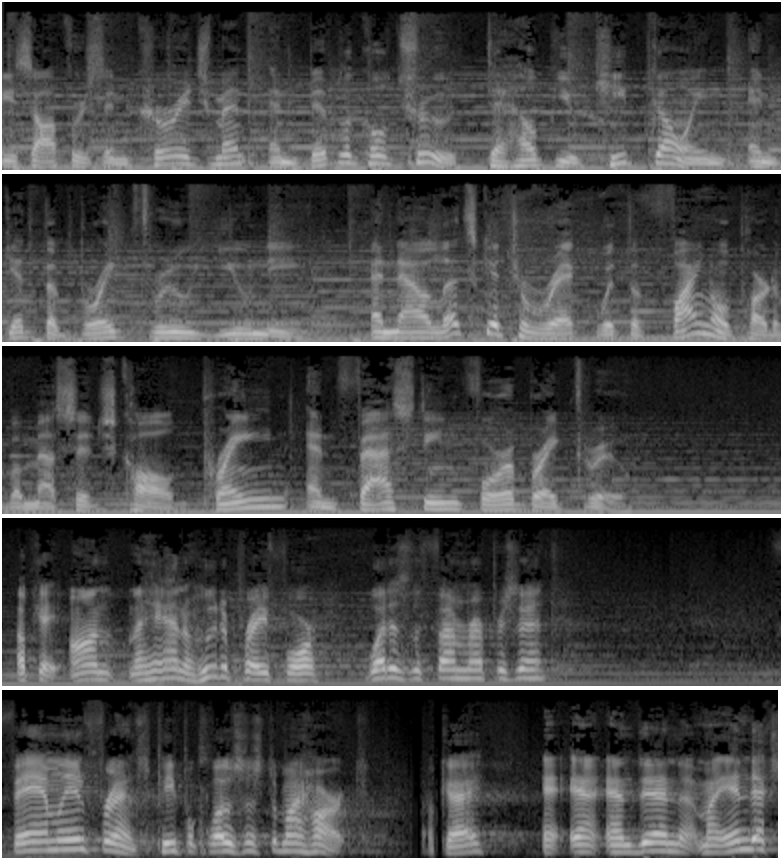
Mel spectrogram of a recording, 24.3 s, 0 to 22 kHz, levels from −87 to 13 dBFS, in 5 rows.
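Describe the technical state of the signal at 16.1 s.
At 16.1 s the sound carries a gritty, grainy distortion that rises and falls with the signal, roughest on quiet passages, where the lowest levels sputter or drop out. This is low bit depth without dither, present across the whole clip rather than at this moment alone. It likely comes from rounding to 8 bits with no dither, so the error tracks the audio instead of sitting as steady hiss, with noise about 35 dB below the signal.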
